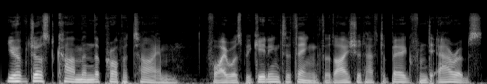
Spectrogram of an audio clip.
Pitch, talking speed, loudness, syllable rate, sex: 105 Hz, 285 wpm, -19 LUFS, 6.0 syllables/s, male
